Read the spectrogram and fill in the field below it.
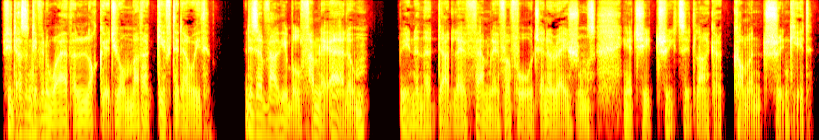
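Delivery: low, scornful aristocrat; stern old lord. A narrator's reading. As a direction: look down on her with contempt. Viscount disgusted.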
